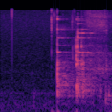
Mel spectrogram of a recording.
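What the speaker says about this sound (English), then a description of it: "and start whisking this real good." A metal whisk beats a citrus vinaigrette of squeezed lemon in a bowl, giving a few sharp clinking strokes against the side after a quiet start, close and moderately loud, with no talking.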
